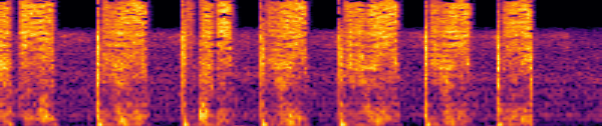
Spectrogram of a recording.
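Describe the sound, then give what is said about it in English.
A pen writing on a pad makes seven scratchy strokes in a fairly regular rhythm, each a dry raspy rub of similar length with brief pauses between. “get out your pen and pad, and we're going to start writing.”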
